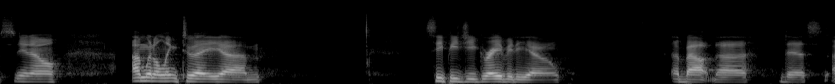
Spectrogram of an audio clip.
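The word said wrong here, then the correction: CGP Grey: Did I get the name right? – Yes. No, you did not get the name right. – It's CGP Gray? – CGP Gray. – CGP Gray. Okay.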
